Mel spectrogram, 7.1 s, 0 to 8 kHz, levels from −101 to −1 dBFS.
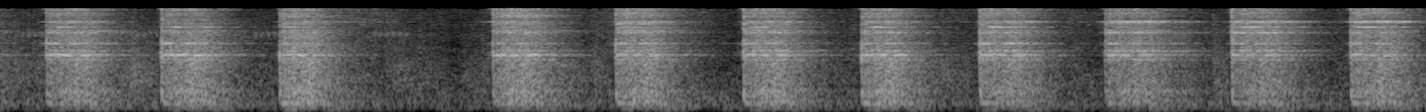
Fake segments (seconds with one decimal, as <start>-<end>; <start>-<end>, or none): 0.0-7.1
